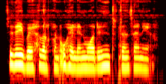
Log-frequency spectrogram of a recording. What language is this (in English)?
Somali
